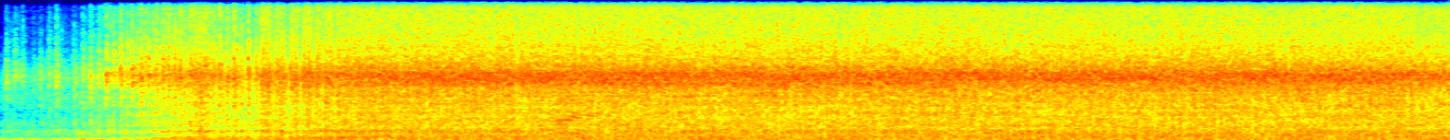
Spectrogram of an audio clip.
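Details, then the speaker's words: Airboat after a fuel filter change, throttle eased in slowly: loud, even roar with a steady high tone, no misfire; it sounded better, with a little flame out on lift-off. "sounded better there yeah yeah I just blew a little flame out when you [ __ ] let off it yeah"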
